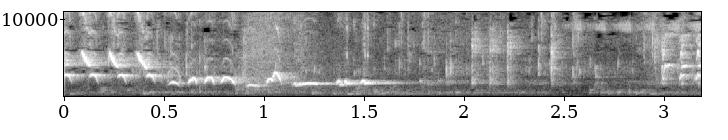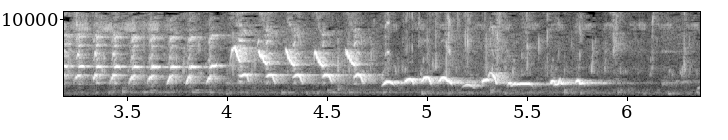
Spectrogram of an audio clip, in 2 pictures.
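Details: White-rumped shama (murai), a champion songbird on a 2021 masteran training track: varied whistled phrases, bright repeated notes and quick rising and falling slurs, then rapid trilled series, with no other clear sounds.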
